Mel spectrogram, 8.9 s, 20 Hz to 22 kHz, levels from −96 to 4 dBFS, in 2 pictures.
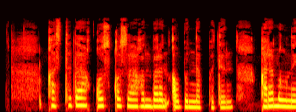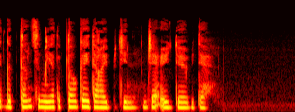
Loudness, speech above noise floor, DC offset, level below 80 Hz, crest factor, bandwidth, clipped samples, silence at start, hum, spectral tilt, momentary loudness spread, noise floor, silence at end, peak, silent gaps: -23 LUFS; 47 dB; under 0.1%; -70 dBFS; 22 dB; 11 kHz; under 0.1%; 0.15 s; none; -5.5 dB/octave; 13 LU; -70 dBFS; 1.3 s; -2 dBFS; none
